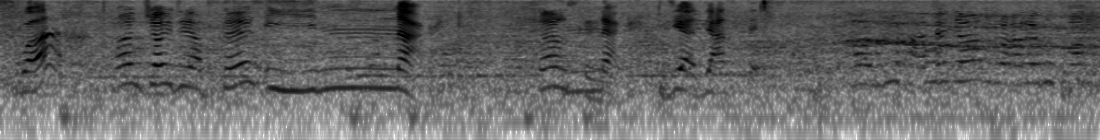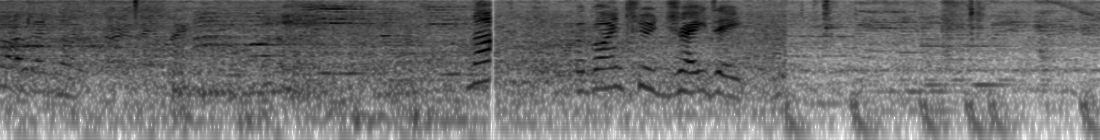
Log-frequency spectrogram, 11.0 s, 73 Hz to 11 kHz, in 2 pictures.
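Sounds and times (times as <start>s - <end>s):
people chattering and calling: 0.0s - 11.0s.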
